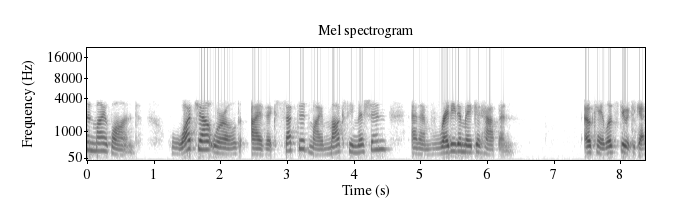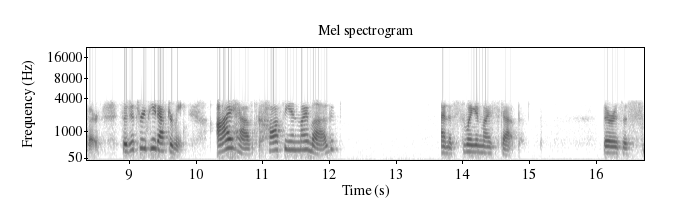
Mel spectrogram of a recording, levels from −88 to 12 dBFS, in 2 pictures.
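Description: From 1.62 s until the end of the clip, a steady low buzz at 43.1 Hz sits under the speech. It comes from a block size mismatch (padded). One stage hands over blocks slightly shorter than the next stage reads, which fits a 1024-sample read block, and the shortfall is filled with zeros. That tiny silent gap repeats once per block and creates the buzz. Because the padding is so small, the speech runs only about 0.1% slow (0.999 times normal speed). The speech sits in the narrowband phone band, roughly 300 Hz to 3.6 kHz with nothing above 4 kHz.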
